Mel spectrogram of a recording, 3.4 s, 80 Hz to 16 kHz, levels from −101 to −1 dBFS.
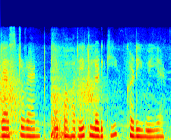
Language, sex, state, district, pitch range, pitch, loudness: Hindi, male, Uttar Pradesh, Saharanpur, 180-195 Hz, 190 Hz, -15 LUFS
